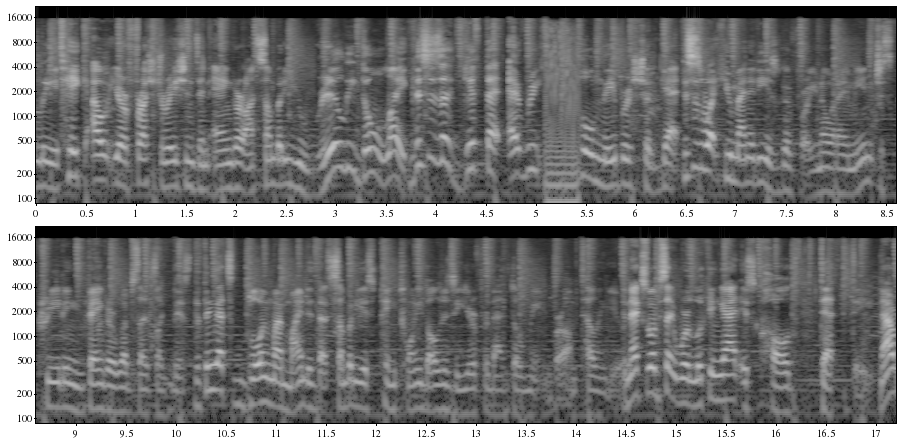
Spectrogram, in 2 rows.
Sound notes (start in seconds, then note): 5.1 beep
